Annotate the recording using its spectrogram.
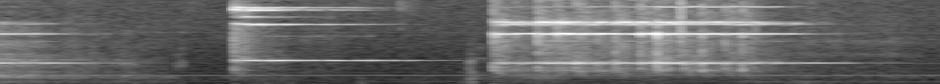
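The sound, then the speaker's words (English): A woman rings small handbells in two bright bursts, high metallic tones that shimmer and sustain, the second burst louder and fuller, with no voices over them. “she has some little tiny bells. She's going to ring them for us.”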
